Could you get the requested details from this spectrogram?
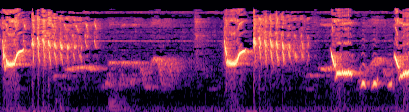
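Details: White-rumped shama song full of rapid bursts, played to provoke rival birds: loud, ringing whistled notes that sweep upward, each followed by quick buzzy trills, with a short pause before the phrases repeat.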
